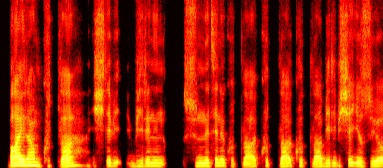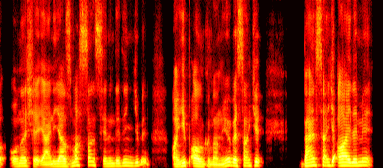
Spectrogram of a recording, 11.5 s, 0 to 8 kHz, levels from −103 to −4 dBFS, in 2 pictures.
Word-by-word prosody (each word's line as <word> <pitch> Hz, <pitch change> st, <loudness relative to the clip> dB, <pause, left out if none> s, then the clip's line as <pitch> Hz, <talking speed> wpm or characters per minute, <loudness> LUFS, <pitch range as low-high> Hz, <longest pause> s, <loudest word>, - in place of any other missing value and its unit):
Bayram 145 Hz, 0 st, +7 dB
kutla, 125 Hz, +4 st, -1 dB
işte, 130 Hz, +3 st, -3 dB
bi -, -, -6 dB
birinin 130 Hz, +3 st, -4 dB, 0.3 s
sünnetini 125 Hz, +2 st, -2 dB
kutla, 110 Hz, +1 st, -5 dB
kutla, 125 Hz, -2 st, -3 dB
kutla... 115 Hz, -3 st, -3 dB
Biri 130 Hz, 0 st, -4 dB
bir 120 Hz, -, -6 dB
şey 140 Hz, +2 st, 0 dB
yazıyor, 120 Hz, 0 st, 0 dB
ona 125 Hz, +2 st, 0 dB
şey 125 Hz, -, -1 dB
Yani 100 Hz, +3 st, 0 dB
yazmazsan 150 Hz, +9 st, +1 dB
senin 120 Hz, -5 st, -4 dB
dediğin 135 Hz, +2 st, -1 dB
gibi 140 Hz, -, -3 dB, 0.3 s
ayıp 105 Hz, +8 st, +1 dB
algılanıyor 105 Hz, +4 st, +2 dB
ve 135 Hz, -, +7 dB
sanki 135 Hz, +2 st, -1 dB, 0.6 s
ben 140 Hz, +5 st, +2 dB, 0.3 s
ailemi, 145 Hz, +2 st, +4 dB
130 Hz, 135 wpm, -23 LUFS, 115-140 Hz, 0.6 s, Bayram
